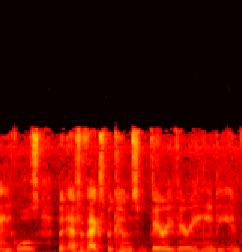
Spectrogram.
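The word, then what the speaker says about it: f(x): notation which looks like this and that is pronounced F ofx because what it means is that I have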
